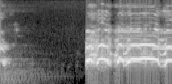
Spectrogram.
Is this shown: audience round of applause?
no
